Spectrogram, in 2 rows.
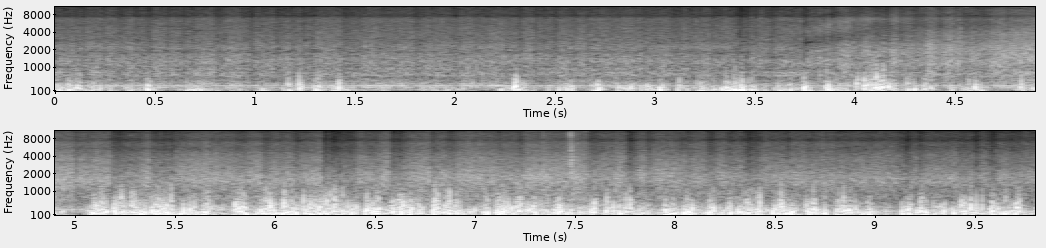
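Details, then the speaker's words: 1987 Patton CA-1284 12-inch rotary box fan after repair, blade clamped tight on the shaft it had been slipping on; smooth whoosh and low rumble, racket gone, still slightly out of balance. "that racket is gone no noise at all"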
